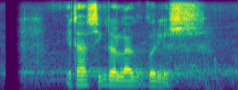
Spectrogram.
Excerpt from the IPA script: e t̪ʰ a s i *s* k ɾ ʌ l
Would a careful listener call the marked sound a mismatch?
yes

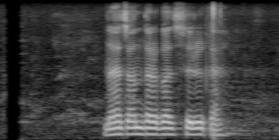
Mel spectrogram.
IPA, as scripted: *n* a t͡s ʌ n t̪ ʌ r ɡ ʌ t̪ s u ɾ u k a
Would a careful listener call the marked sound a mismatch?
no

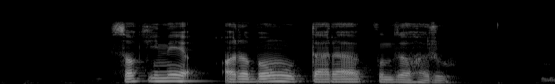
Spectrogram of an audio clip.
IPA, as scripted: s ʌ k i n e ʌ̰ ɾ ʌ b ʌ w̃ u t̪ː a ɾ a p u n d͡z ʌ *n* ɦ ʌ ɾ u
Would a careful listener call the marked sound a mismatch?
yes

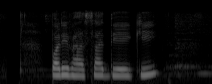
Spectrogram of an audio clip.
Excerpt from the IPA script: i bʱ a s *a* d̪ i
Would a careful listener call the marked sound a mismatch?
no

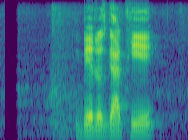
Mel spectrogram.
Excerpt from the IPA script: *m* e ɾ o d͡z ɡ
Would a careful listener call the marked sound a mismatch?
yes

